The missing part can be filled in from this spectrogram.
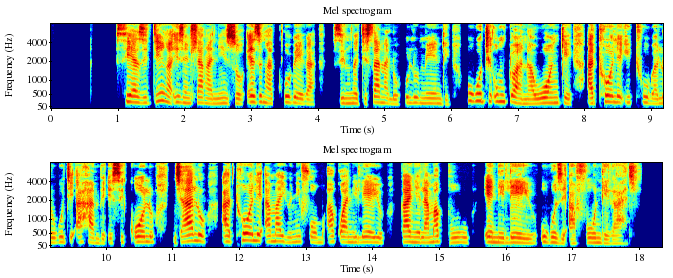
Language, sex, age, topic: North Ndebele, female, 25-35, education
